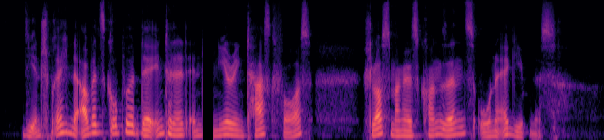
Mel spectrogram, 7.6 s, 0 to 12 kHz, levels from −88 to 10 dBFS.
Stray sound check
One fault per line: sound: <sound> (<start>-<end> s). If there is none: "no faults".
sound: dropout (2.5-2.7 s)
